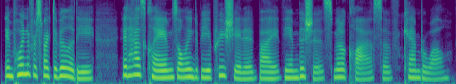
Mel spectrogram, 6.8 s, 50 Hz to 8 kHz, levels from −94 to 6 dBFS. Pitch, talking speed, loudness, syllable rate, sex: 215 Hz, 160 wpm, -18 LUFS, 5.2 syllables/s, female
